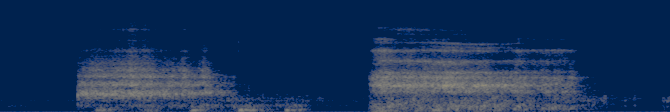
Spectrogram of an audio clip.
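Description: A young man breathes in and out slowly and deeply.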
